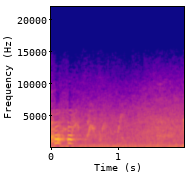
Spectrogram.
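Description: Even, hissing wind noise on a phone microphone outdoors, after a short vocal sound right at the start.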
